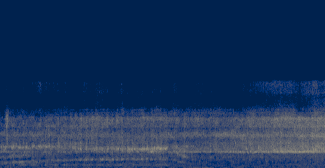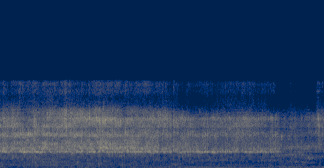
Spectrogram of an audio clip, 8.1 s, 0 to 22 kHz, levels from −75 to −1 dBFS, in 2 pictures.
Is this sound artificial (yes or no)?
yes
